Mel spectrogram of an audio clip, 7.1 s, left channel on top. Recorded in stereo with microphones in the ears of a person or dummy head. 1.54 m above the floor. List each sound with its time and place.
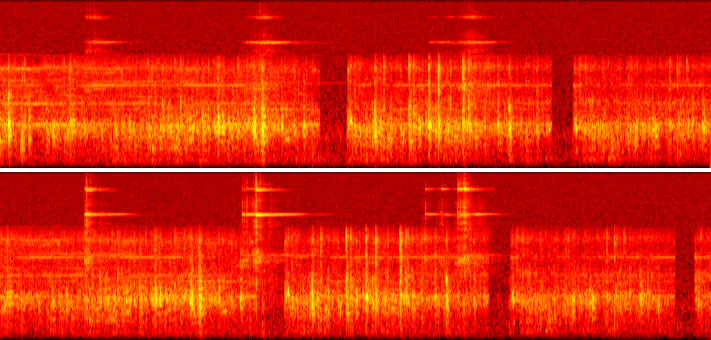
0.8 s a bicycle bell: 60° right (ahead or behind), 6 m; by 4.8 s 80° right, 6.5 m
